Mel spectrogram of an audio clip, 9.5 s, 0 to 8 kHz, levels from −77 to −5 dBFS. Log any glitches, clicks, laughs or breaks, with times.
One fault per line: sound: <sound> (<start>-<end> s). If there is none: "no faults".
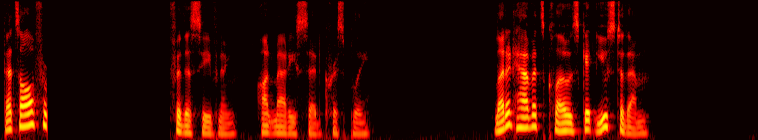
no faults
